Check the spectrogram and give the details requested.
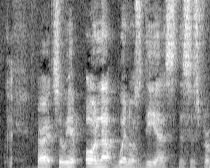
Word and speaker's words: hola: obviously, we all know hola, hola, right? But if it's daytime, if it's morning, you would say buenos días. All right. So here we have hola. Remember that H is silent.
